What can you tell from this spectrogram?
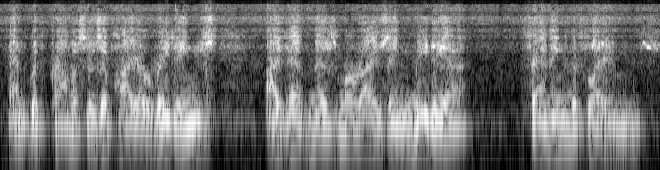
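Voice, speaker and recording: Spoken with an American accent at a fairly slow pace, the voice has lively intonation and very even loudness over noticeable background noise. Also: man, fairly low pitch for a man. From United States. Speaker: radio broadcaster. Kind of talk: radio commentary.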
